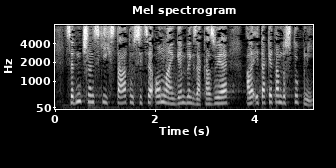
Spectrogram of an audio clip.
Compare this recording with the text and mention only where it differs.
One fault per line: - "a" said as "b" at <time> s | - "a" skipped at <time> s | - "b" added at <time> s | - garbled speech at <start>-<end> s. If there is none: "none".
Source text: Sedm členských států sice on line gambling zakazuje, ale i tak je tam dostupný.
none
